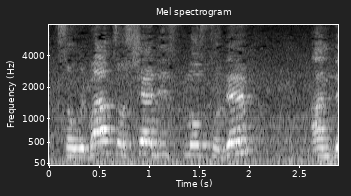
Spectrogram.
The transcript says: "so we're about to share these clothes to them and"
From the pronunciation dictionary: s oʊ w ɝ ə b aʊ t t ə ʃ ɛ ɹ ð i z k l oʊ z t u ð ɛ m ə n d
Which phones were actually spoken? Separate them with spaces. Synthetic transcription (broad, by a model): s oʊ w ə b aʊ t t ə ʃ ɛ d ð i s k l oʊ s t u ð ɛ m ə n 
